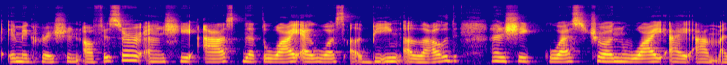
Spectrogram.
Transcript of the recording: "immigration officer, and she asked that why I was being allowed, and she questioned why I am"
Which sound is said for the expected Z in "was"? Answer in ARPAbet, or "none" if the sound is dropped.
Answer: S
